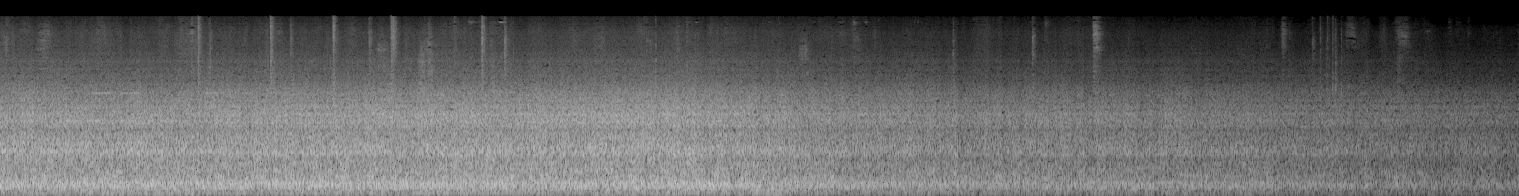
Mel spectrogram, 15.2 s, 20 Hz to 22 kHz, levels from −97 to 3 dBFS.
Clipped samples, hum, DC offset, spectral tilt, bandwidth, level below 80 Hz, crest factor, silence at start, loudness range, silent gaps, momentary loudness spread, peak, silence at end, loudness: under 0.1%; none; under 0.1%; -4.5 dB/octave; 15.5 kHz; -46 dBFS; 18 dB; 0 s; 12 LU; none; 15 LU; -6 dBFS; 0 s; -23 LUFS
